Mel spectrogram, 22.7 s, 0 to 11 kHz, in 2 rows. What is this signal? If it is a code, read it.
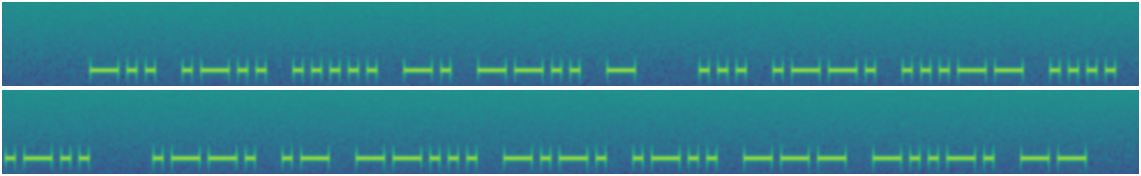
Morse code, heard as a keyed tone, machine-sent, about 13 wpm, 640 Hz. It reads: DL5NZT SP3HL PA7CLO/M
